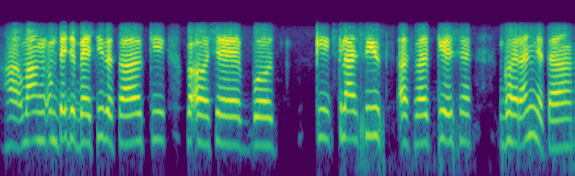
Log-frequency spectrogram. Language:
Konkani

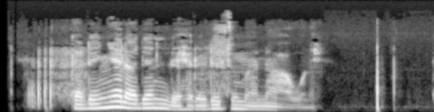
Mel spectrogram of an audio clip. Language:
Dagbani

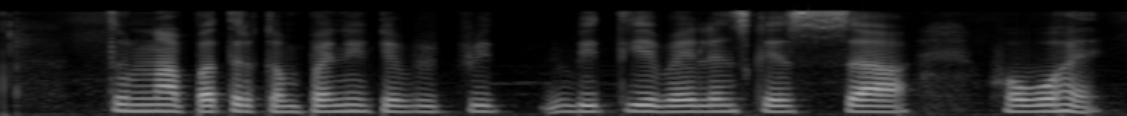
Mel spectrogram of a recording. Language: Magahi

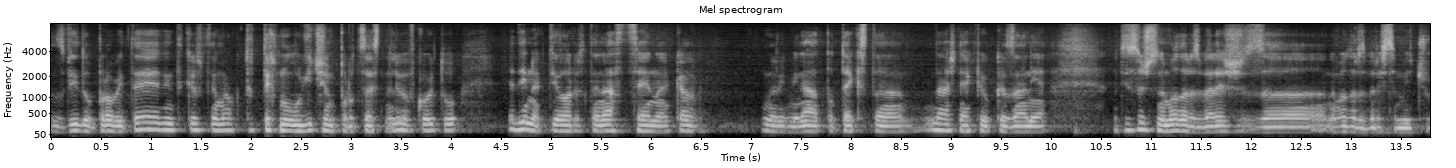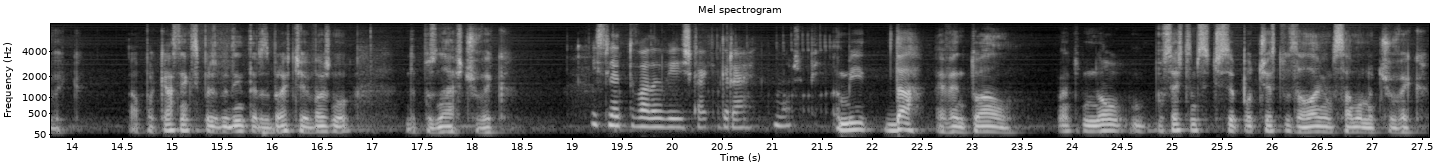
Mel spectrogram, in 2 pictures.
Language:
Bulgarian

